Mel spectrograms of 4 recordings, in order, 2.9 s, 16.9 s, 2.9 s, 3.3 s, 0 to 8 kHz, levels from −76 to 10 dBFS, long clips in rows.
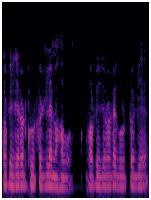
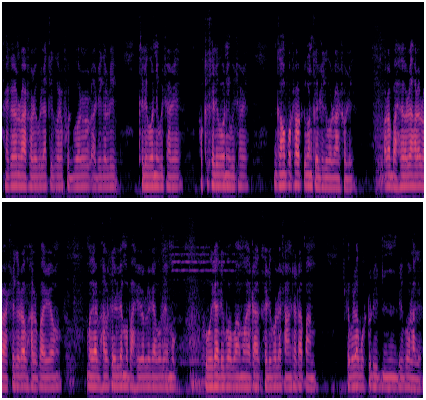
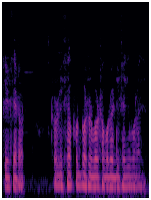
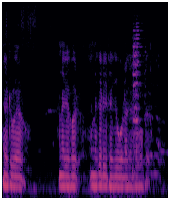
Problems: none marked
